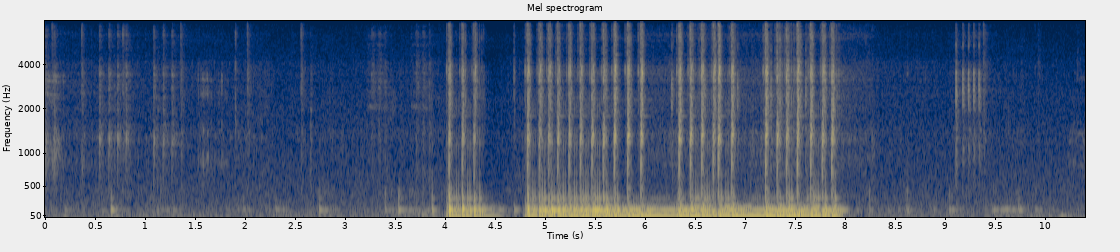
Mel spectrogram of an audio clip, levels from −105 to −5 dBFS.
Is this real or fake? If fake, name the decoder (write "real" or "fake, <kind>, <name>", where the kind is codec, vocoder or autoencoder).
real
